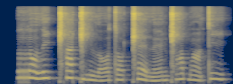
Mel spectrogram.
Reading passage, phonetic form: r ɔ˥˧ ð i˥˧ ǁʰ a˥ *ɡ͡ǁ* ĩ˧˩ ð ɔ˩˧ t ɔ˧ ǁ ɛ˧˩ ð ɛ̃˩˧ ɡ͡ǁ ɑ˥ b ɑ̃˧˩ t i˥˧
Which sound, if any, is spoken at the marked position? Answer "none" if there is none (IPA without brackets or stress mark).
ɡ͡ǁ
